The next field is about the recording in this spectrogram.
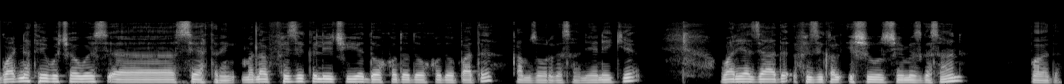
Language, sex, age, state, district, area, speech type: Kashmiri, male, 60+, Jammu and Kashmir, Budgam, rural, spontaneous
